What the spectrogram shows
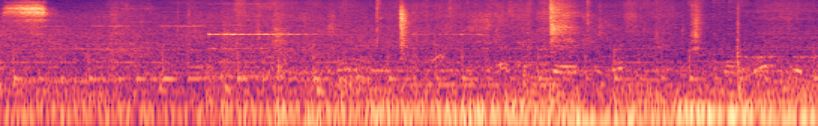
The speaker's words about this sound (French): Ah, cool, le bus de nuit arrive je vais pouvoir aller me coucher bientôt.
